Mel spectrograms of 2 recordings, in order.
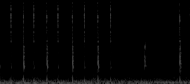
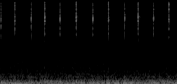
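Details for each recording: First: Logitech G604 wireless mouse left button after replacing the double-clicking OMRON switch with a Kailh 80M switch, click test: crisp single clicks about four a second, one short pause, no doubled or chattering clicks; normal click. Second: Logitech G604 wireless mouse, opened, before repair: left button's original OMRON switch clicked, double-clicks about 10% of the time, crisp clicks about six a second with slightly off, varying tone versus the right button; worn mouse switch.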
